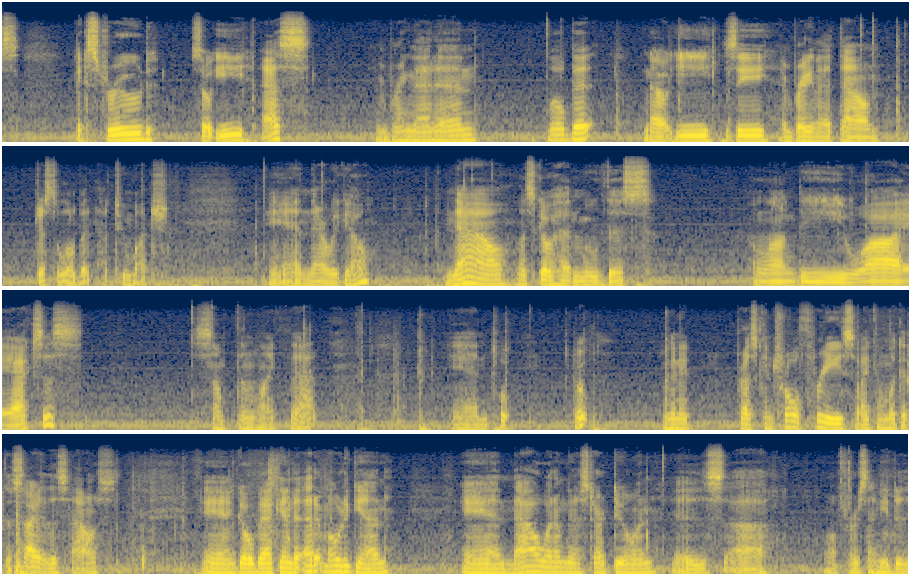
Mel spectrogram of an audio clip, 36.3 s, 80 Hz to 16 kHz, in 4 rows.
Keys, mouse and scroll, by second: 1.1 e, 5.6 click, 7.1 e, 9.1 click, 9.4 middle click, 12.1 middle click, 13.9 Tab, 14.1 middle click, 15.9 g, 20.4 click, 21.4-22.1 scroll up 2, 22.4 KP_1, 23.4 KP_3, 25.1 ctrl+KP_3, 28.1 ctrl+KP_4, 28.6 ctrl+KP_4, 29.9 Tab, 34.1 middle click, 35.9 click.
